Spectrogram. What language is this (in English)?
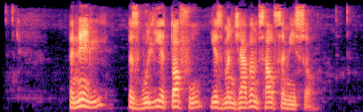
Catalan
